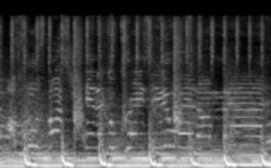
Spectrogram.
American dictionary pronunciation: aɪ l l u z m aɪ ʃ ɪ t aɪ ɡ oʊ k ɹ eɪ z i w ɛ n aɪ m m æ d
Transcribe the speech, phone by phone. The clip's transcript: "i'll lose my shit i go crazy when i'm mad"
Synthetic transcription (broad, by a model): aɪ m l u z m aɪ s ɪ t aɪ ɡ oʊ k ɹ eɪ z i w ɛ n aɪ m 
